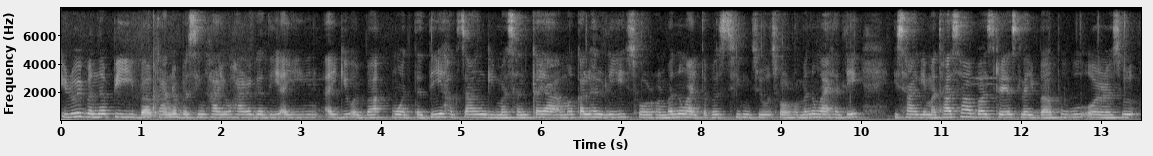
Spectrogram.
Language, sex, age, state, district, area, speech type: Manipuri, female, 30-45, Manipur, Imphal West, urban, spontaneous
